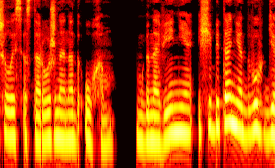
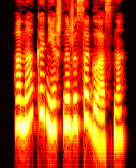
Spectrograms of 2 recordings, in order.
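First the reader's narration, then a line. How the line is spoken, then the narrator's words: Loud laughter. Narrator (Russian): захохотала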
